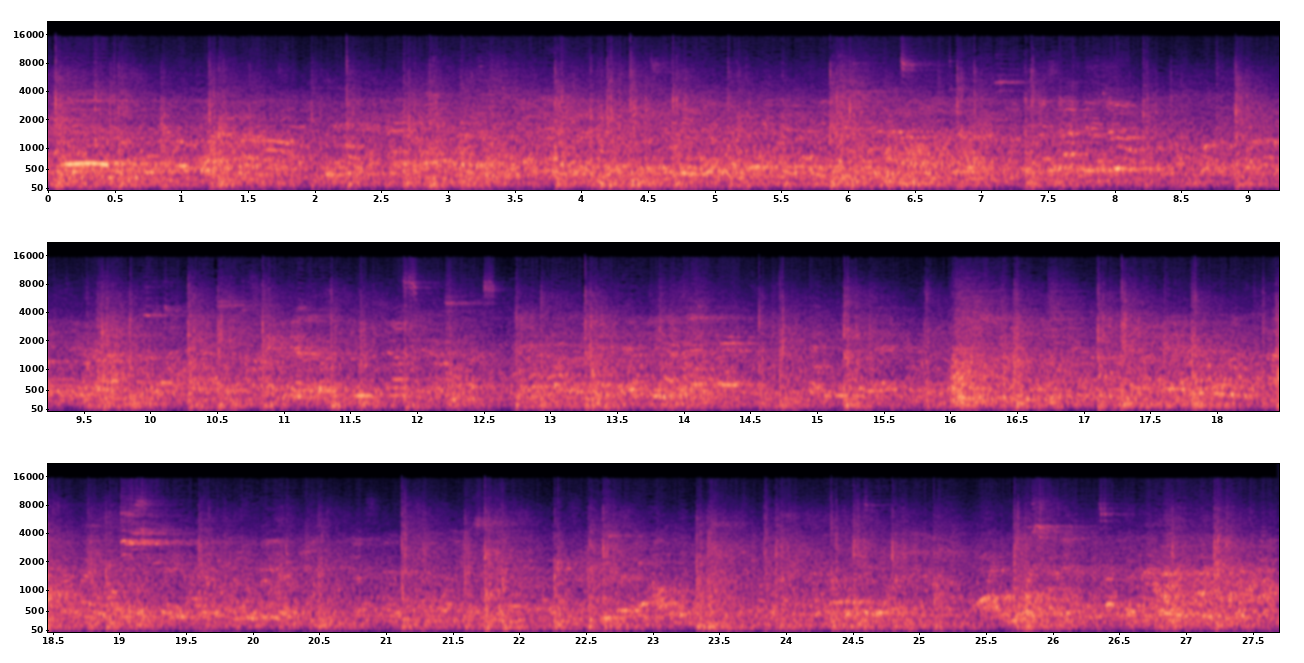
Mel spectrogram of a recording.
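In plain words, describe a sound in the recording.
A small crowd murmurs and calls out in the stands.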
